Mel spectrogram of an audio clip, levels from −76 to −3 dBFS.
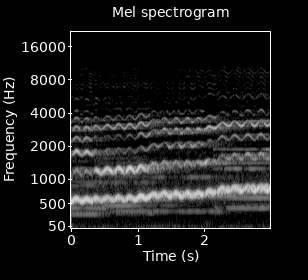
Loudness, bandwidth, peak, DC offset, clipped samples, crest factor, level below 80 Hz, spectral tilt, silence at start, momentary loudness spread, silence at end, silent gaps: -21 LUFS; 11 kHz; -10 dBFS; under 0.1%; under 0.1%; 12 dB; -66 dBFS; -0.5 dB/octave; 0 s; 3 LU; 0 s; none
